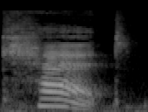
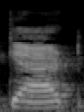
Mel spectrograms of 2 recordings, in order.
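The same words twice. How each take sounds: First: The first k has a puff of air. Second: The first k has no puff of air. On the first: "कैट की जगह क्या बोलेंगे?" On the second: "के से कैट कहते हैं"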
